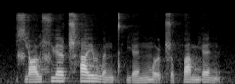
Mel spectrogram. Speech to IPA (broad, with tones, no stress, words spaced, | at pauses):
ɕjɑ˧˥ʊ̯ɕɥɛ˥ʈ͡ʂʰa˥ɪ̯ ɻwə˧˥nt̪ʰjɛ˧˥nmɤ̰˨˩ʈ͡ʂɤ˦ fä˥˧mjɛ˥˩n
